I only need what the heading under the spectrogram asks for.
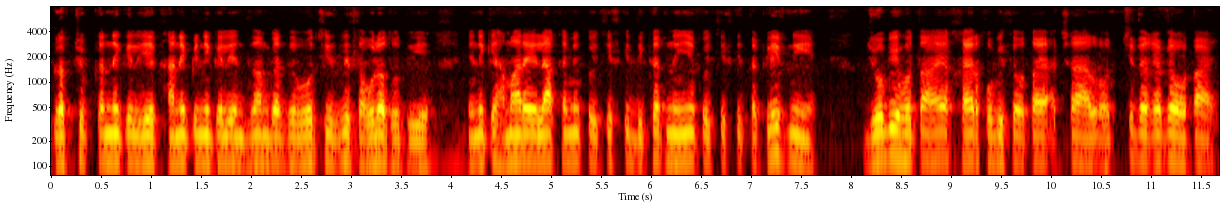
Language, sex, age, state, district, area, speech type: Urdu, male, 45-60, Telangana, Hyderabad, urban, spontaneous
